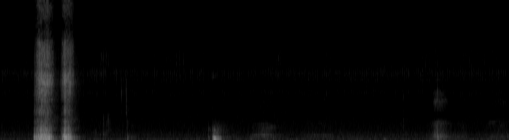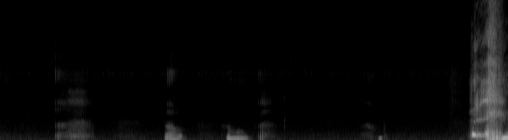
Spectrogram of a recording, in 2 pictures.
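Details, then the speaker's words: Ongoing sneezing fit with a very itchy nose: two sharp sneezes, then quiet with faint breaths, and another forceful sneeze at the end. "I'm gonna sneeze. I'm gonna sneeze. Again."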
